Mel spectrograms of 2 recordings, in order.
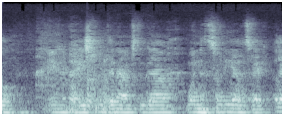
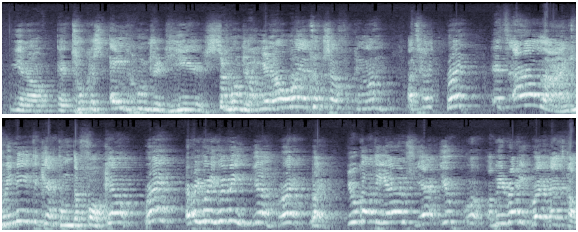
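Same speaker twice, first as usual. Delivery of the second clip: mock rebel rally; 11 semitones higher than usual. Comedian playing an Irish rebel rallying the crowd, hammed-up. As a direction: whip up the crowd like a rebel leader.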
